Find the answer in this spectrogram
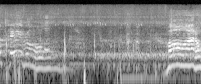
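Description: A woman singing a song live at a microphone: a short gliding phrase at the start, a steadier low accompanying tone in the middle, and a strong held sung note about three seconds in.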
